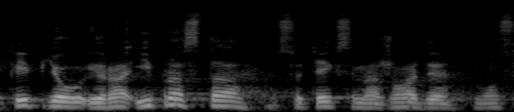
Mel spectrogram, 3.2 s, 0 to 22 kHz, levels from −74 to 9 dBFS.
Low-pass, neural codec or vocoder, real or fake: 14.4 kHz; vocoder, 44.1 kHz, 128 mel bands, Pupu-Vocoder; fake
